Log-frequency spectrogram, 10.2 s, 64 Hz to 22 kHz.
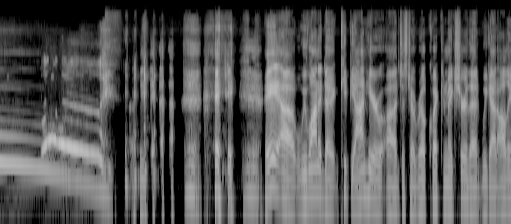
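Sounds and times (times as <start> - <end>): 
person imitating a wolf with a long sliding howl: 0.0 - 2.0
speech: 2.5 - 10.2
chattering voices or laughter: 2.6 - 5.6.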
